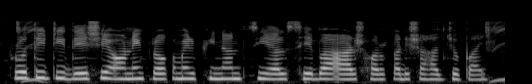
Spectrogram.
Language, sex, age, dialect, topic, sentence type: Bengali, female, 18-24, Northern/Varendri, banking, statement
